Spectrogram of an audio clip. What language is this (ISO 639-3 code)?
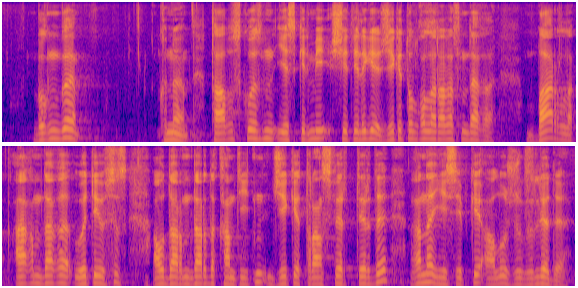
kaz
